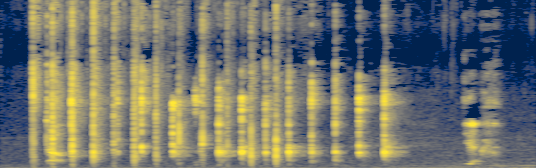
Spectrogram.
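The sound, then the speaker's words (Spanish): A quick burst of hand clapping as a welcome, around fifteen sharp claps in a steady rhythm for about three seconds, then trailing off into quiet. “bienvenidos a Café Pandora. Aplausos.”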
